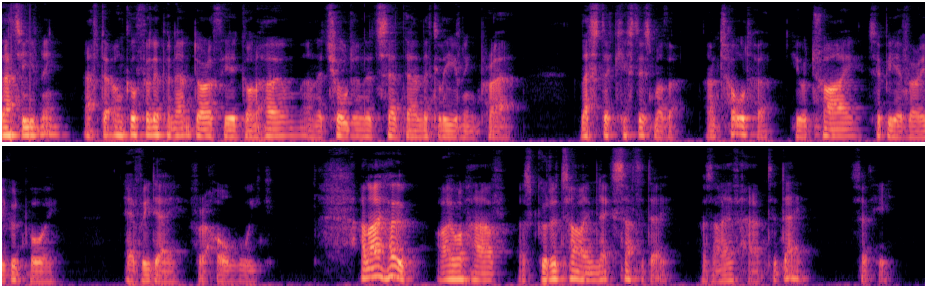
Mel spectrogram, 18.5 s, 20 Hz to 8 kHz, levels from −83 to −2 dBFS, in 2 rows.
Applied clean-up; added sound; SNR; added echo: none; none; none; none.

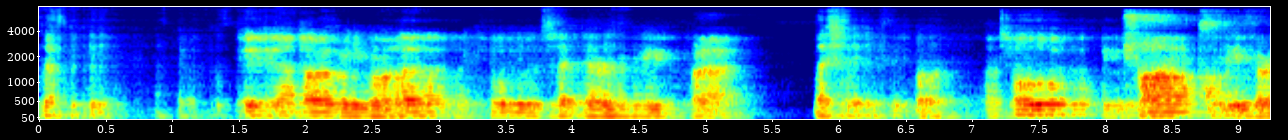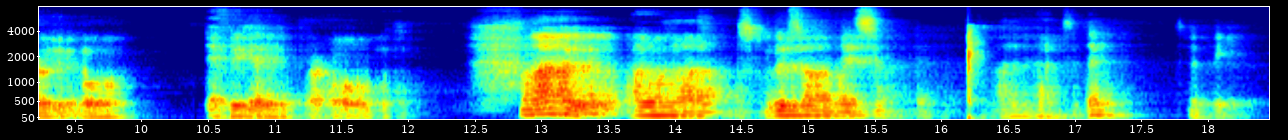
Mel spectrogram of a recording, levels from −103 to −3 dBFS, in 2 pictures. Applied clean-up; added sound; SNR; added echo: neural mask model DeepFilterNet 3.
